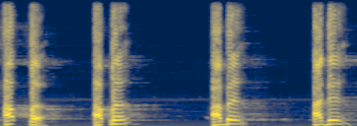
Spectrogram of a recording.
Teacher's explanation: آواز مخرج میں جنبش کرے گی جس سے آواز لوٹتی ہوئی آئے گی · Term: قلقلہ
